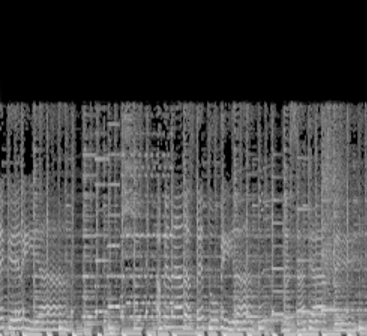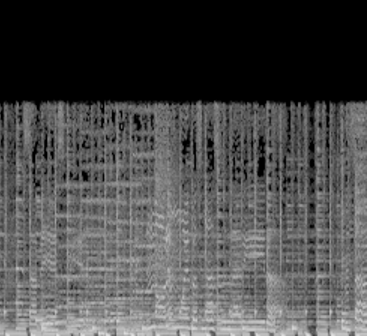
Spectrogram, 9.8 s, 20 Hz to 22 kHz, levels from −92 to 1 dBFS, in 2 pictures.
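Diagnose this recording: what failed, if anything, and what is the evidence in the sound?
Everything plays at double speed, an octave high: audio read two samples at a time, a sample-format or channel-count mismatch at the reader.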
